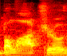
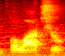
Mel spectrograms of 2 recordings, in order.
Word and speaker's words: Balatro: about to say, but isn't it pronounced Balatro? Technically, no, it's actually a Latin word that means jester or fool, and it is supposed to be pronounced Balatro.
